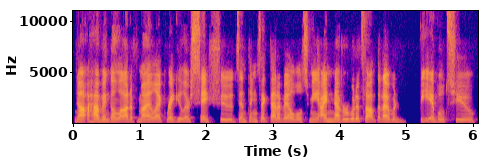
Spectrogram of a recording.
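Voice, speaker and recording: A woman from the Cincinnati area talks through a live show with her co-host, chatty and earnest. Her voice sits mid-pitch and comes across close and dry, with no room sound. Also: little pitch movement, fast talker, fairly bright tone, clean tone, dry recording. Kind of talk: casual live-show chat.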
